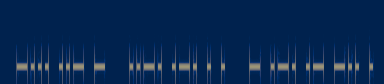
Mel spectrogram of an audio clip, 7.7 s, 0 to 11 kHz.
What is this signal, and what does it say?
Morse code, heard as a keyed tone, about 17 wpm, 700 Hz. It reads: BUT FREE TRADE
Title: Sentences from Top 1300 Words 17wpm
